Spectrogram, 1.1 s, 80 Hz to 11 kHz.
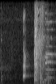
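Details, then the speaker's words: Baby girl gives a quick intake then one sharp, honk-like sneeze; a normal sneeze. "Oh. She sneezes this honk like a 16-year-old."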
